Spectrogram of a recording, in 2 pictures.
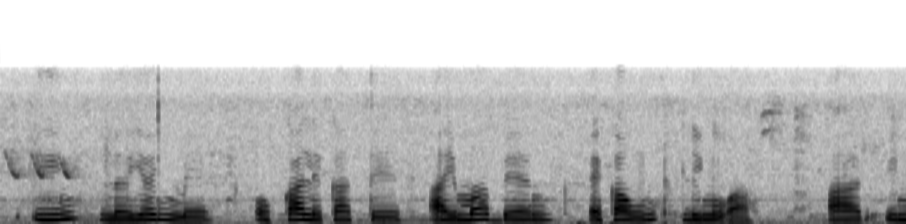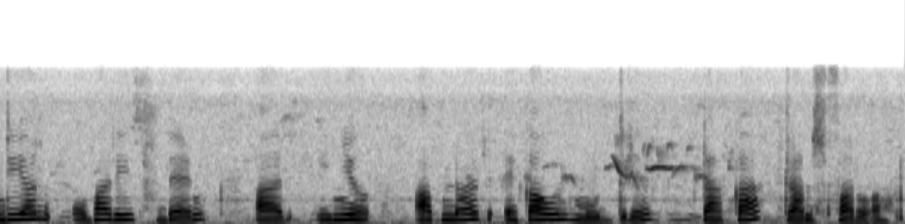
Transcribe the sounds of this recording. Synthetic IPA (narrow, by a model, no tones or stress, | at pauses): iɲləjəɲmɛ | ɔkalɛkat̪ɛa̰jmabɛŋ | ɛkaunʈliŋuʔa | ɾinɖijanɔbʱaɾisbɛŋ | aɾ | iɲəʔ | a̰pnaɾɛkawuɳʈmud̪ɾɛʈakaʈɾanspʰaɾɔ̰ʔa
